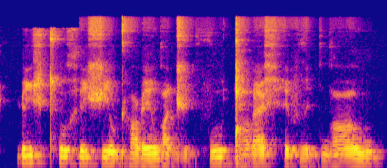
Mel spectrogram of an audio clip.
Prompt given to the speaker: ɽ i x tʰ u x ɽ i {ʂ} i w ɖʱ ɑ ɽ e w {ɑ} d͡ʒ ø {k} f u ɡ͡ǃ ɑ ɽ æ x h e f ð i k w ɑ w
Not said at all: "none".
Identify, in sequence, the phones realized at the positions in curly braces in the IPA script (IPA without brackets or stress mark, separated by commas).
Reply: ʃ, ɑ, k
